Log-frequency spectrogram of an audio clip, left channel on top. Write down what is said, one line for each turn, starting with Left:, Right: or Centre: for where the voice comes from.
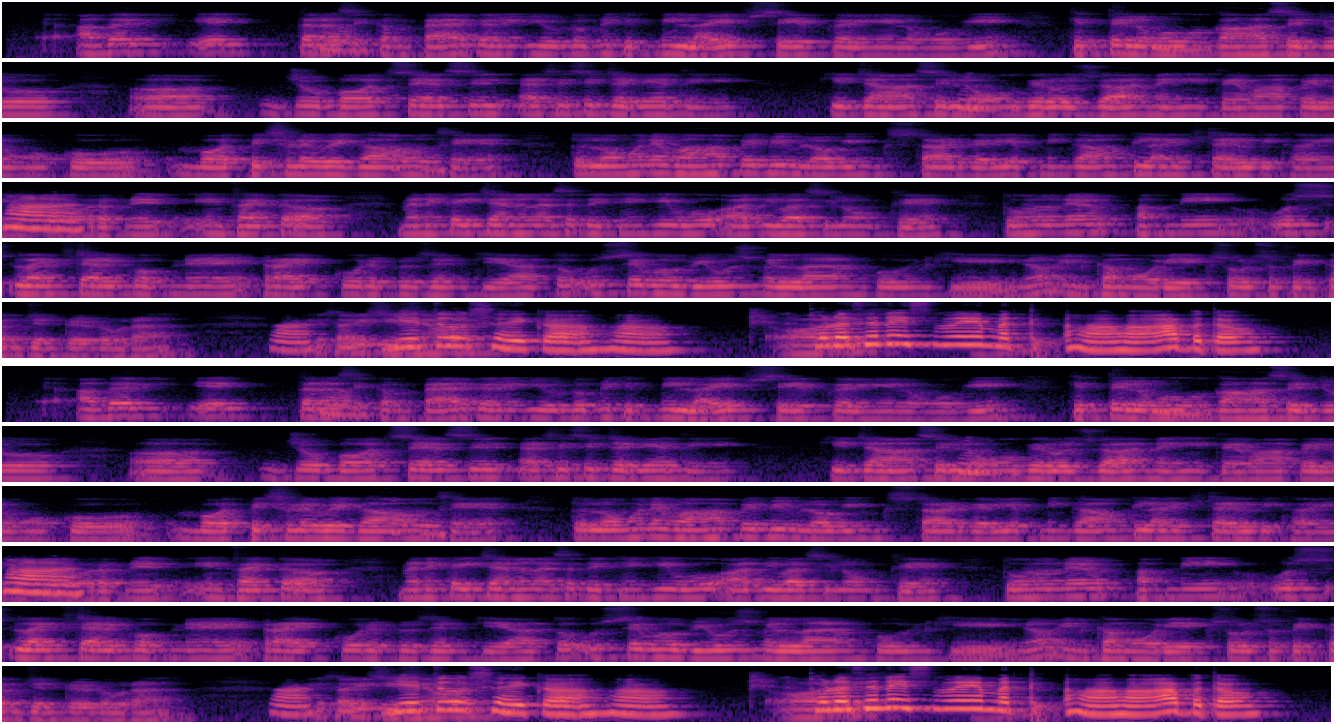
Left: अगर एक तरह
Right: हाँ
Left: से कंपेयर करें कि यूट्यूब ने कितनी लाइफ सेव करी है लोगों की कितने लोगों
Right: हम्म
Left: को कहाँ से जो अ, जो बहुत से ऐसी ऐसी ऐसी जगह थी कि जहाँ से लोगों
Right: हम्म
Left: के रोजगार नहीं थे वहाँ पे लोगों को बहुत पिछड़े हुए गांव
Right: हम्म
Left: थे तो लोगों ने वहाँ पे भी व्लॉगिंग स्टार्ट करी अपनी गांव की लाइफस्टाइल दिखाई
Right: हाँ
Left: और अपने इनफैक्ट मैंने कई चैनल ऐसे देखे हैं कि वो आदिवासी लोग थे तो उन्होंने अपनी उस लाइफस्टाइल को अपने ट्राइब को रिप्रेजेंट किया तो उससे वो व्यूज मिल रहा है उनको उनकी यू नो इनकम हो रही है एक सोर्स ऑफ इनकम जनरेट हो रहा है
Right: हाँ
Left: ये सारी चीजें
Right: ये तो
Left: और
Right: सही कहा हाँ
Left: और
Right: थोड़ा
Left: इस
Right: सा ना इसमें
Left: मम्म।
Right: मतलब हाँ हाँ आप बताओ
